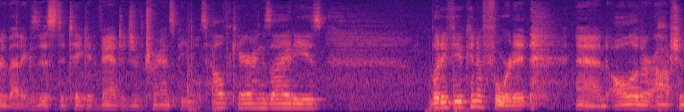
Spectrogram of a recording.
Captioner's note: deep inhale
